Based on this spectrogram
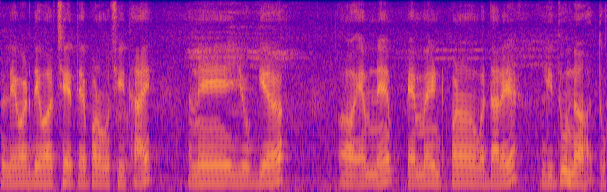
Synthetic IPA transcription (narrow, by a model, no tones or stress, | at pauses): leʋəɾd̪eʋəɾt͡ʃʰet̪epəɳot͡ʃʰit̪ʰaj | ənejoɡjə | emnepemeɳʈpəɳʋəd̪ʱaɾe | lid̪ũnəɦət̪ũ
